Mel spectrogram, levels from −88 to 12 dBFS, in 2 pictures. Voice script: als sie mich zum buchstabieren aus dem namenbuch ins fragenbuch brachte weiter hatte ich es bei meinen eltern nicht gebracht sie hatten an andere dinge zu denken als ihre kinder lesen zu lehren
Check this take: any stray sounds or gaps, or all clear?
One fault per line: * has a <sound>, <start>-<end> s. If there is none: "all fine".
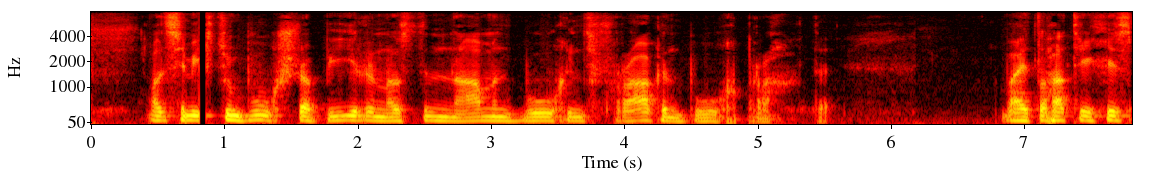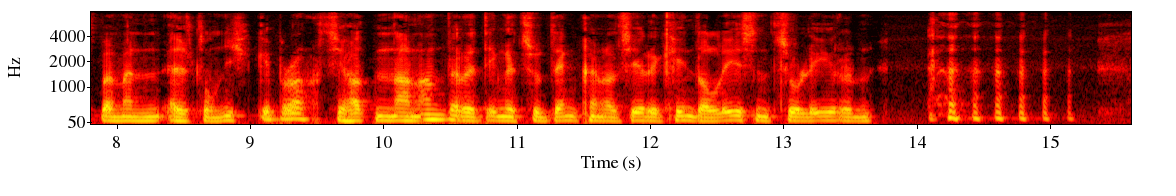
* has a dropout, 0.8-0.9 s
* has a laugh, 14.1-15.2 s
